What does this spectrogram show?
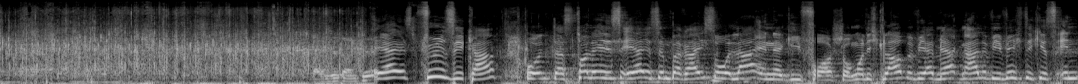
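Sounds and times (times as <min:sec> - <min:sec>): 
audience applause at a camp talk on solar energy research: 0:00.0 - 0:03.8
speech: 0:03.3 - 0:10.7.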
